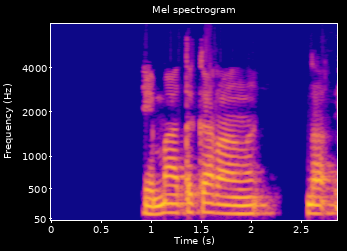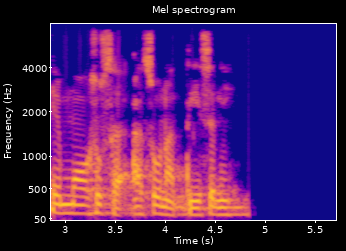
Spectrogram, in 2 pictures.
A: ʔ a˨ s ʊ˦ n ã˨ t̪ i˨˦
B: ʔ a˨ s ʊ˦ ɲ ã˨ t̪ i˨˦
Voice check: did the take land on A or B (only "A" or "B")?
A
